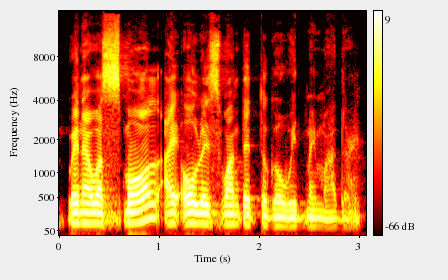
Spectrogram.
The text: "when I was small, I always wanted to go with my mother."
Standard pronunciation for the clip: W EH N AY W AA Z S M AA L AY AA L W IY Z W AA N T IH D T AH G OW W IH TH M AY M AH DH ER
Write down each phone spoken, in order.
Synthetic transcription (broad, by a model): W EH N AY W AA S M AA L AY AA L W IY S W AA N T IH D T AH G OW W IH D M AY M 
